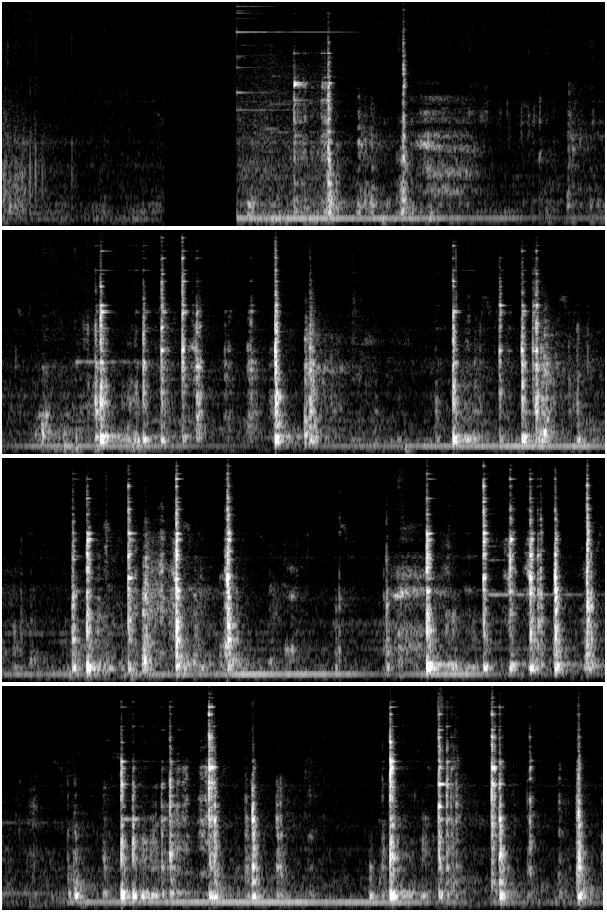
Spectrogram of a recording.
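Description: Hand ratchet wrench clicking in quick runs, with metal tool clinks, as nuts are tightened on a new lower ball joint. A steady low hum sits underneath.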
